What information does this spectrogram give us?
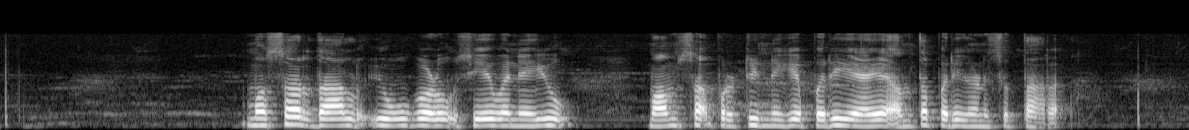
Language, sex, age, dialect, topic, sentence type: Kannada, female, 18-24, Central, agriculture, statement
